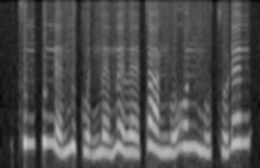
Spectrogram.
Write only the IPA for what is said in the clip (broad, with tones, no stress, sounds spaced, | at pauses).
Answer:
t͡s ɯ˥ ŋ k͡p ɯ˥ ŋ ɽ ɛ˨˩˦ ŋ ɯ˥˨ tʷ ɛ˨˩ ŋ͡m ɛ˨˩ m ɛ˥˨ l ɛ˨˩ t a˥˨ ŋ u˨˩˦ ʁʷ ɛ˥ ŋ ŋ͡m u˨˩˦ t͡s u˨˩˦ ɽ ɛ˥ ŋ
